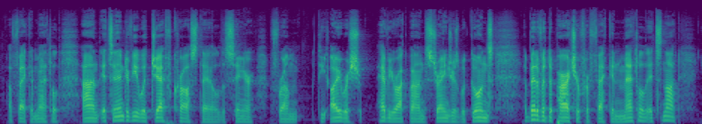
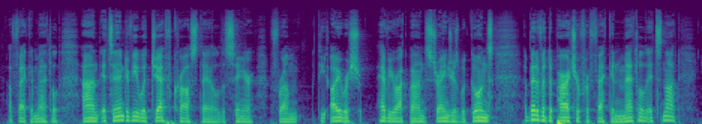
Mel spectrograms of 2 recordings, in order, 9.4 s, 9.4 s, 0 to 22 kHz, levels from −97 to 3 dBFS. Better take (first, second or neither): second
